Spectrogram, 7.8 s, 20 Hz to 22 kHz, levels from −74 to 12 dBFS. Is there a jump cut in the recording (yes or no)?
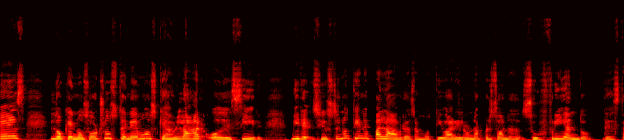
yes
